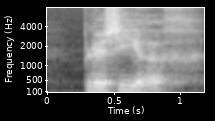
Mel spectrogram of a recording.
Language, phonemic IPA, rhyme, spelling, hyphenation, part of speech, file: Dutch, /pləˈzirəx/, -irəx, plezierig, ple‧zie‧rig, adjective, Nl-plezierig.ogg
- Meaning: pleasant, fun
